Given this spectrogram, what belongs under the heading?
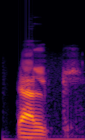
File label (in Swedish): "dalk", skanska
